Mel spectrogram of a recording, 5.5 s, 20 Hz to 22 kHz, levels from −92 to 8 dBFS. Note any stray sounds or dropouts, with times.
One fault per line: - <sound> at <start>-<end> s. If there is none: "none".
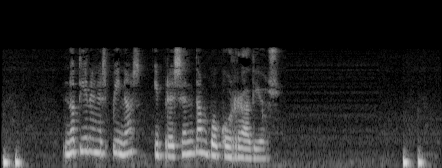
none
